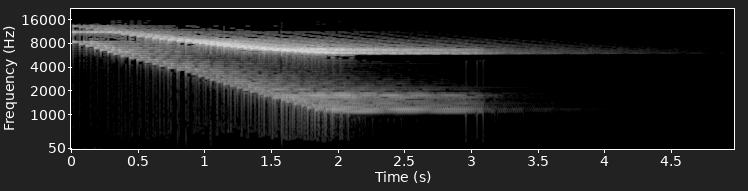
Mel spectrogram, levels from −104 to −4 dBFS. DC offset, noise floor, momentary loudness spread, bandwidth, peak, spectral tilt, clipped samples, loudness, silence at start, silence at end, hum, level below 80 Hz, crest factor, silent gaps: under 0.1%; under -90 dBFS; 18 LU; 14.5 kHz; -2 dBFS; 12 dB/octave; under 0.1%; -16 LUFS; 0 s; 2 s; none; under -90 dBFS; 20 dB; none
